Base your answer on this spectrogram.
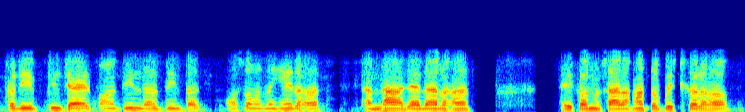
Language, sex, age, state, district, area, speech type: Maithili, male, 30-45, Bihar, Darbhanga, rural, conversation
